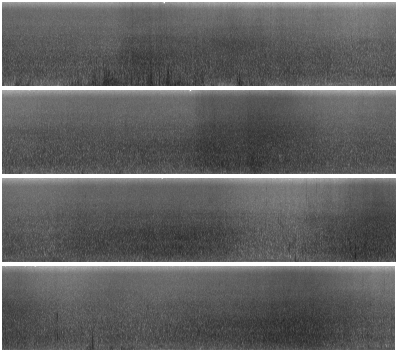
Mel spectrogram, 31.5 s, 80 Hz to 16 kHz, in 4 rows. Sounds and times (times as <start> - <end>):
Wind noise (microphone): 0.0 - 6.0, 7.4 - 10.6, 16.4 - 17.6, 21.4 - 26.6
Waves, surf: 0.0 - 31.5.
